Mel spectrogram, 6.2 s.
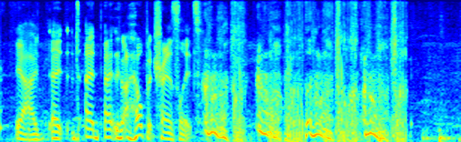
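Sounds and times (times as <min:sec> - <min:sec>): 
speech: 0:00.0 - 0:05.6
wild hogs grunting: 0:02.6 - 0:05.6.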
